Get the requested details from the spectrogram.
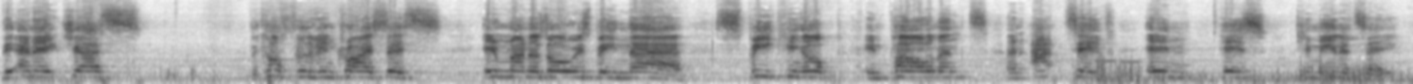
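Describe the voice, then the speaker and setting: Against noticeable background noise, a man with a high pitch speaks at a very slow pace with fairly even intonation. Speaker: politician. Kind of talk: campaign speech.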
